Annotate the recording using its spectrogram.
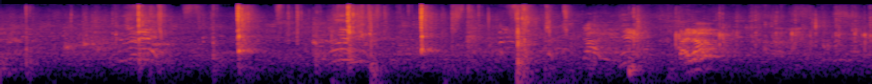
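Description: Pickleball rally: paddles striking a hard plastic ball in sharp pops about a second or two apart.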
